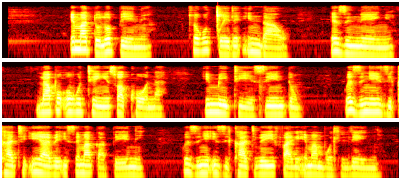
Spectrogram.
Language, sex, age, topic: North Ndebele, male, 36-49, health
